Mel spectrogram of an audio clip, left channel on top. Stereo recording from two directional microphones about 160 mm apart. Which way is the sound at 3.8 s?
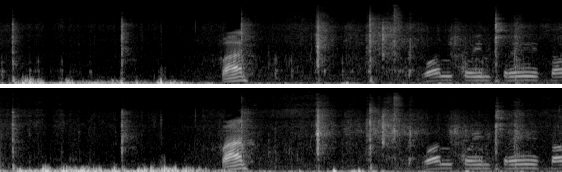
5° right (ahead or behind).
